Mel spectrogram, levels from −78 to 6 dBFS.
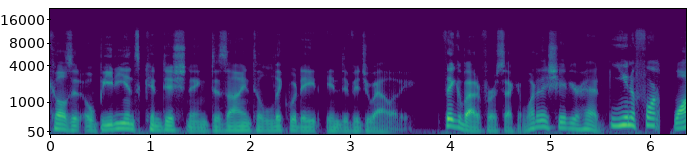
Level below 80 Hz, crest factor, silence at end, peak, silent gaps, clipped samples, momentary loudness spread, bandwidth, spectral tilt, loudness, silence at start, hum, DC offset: -44 dBFS; 22 dB; 0 s; -6 dBFS; 6.12-6.17 s; under 0.1%; 11 LU; 12.5 kHz; -6 dB/octave; -29 LUFS; 0 s; none; under 0.1%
